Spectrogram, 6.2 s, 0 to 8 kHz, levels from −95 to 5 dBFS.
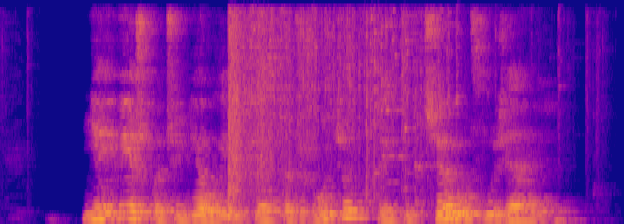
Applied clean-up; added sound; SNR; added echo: none; Shatter; 15 dB; reverberation time 0.5 s.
